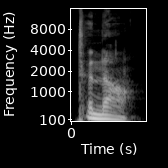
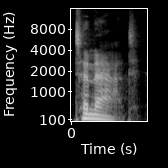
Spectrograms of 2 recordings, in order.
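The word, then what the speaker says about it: Tannat: Now, on a side note, in France, the wine is pronounced without the T at the end, so it's Tanat. – Of course. – But in Uruguay, it's pronounced Tanat. And when you're looking for the French version,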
